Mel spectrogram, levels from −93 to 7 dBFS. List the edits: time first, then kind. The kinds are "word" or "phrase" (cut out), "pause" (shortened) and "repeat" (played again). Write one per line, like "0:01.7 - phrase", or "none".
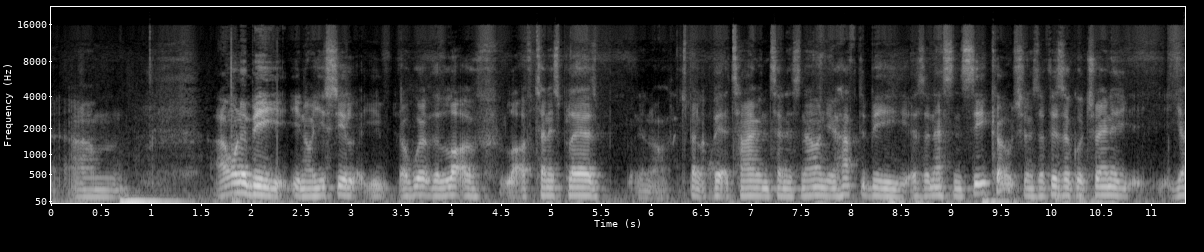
0:06.6 - word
